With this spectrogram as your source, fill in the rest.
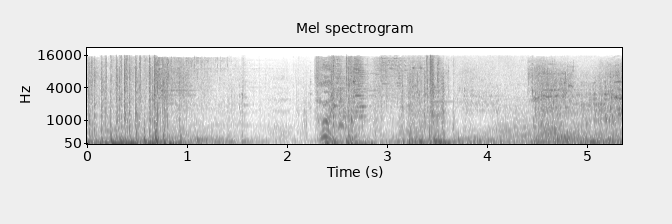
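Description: Heavy footsteps thud on a stone floor.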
